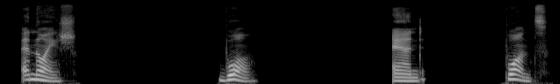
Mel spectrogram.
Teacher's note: This sound is similar to own with nasalization. Common spelling variants are O, OM, and on. · Term: nasal vowel O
